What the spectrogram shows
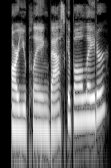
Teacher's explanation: In fast speech, Are you can sound like Are ya.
